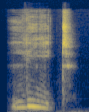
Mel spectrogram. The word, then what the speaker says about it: Lied: If it's at the end of a word or a syllable, it sounds more like an English T. Lied, Freund, Land.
